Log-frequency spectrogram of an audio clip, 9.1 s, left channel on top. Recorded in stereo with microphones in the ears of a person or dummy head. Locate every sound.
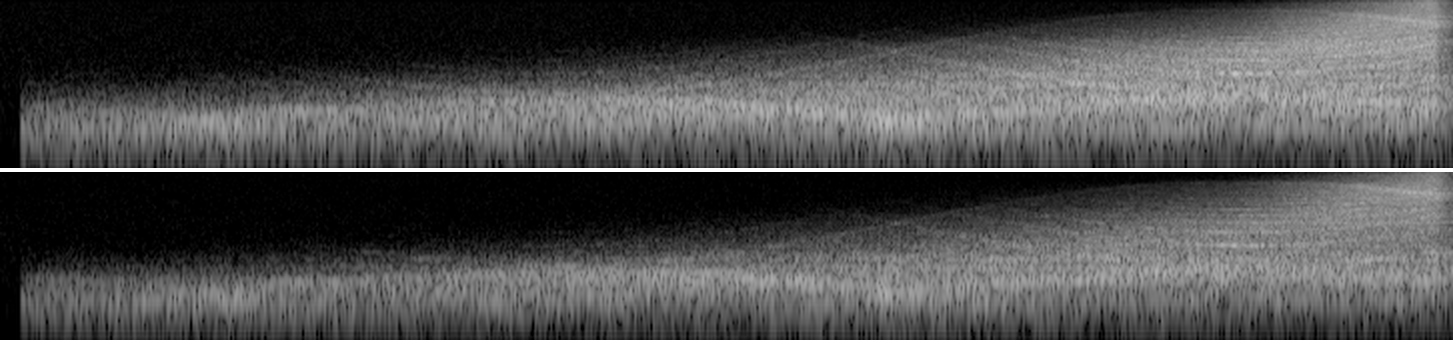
0.1 s a whoosh: 30° left (ahead or behind), 0.5 m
